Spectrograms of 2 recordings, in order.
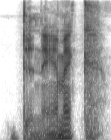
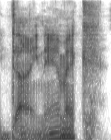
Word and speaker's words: dynamic: And last but not least, unstressed initial syllable, nam and ic, dynamic. Some folks might say dynamic, but dynamic, perfectly acceptable way to say that word, say in a long, dynamic sentence.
